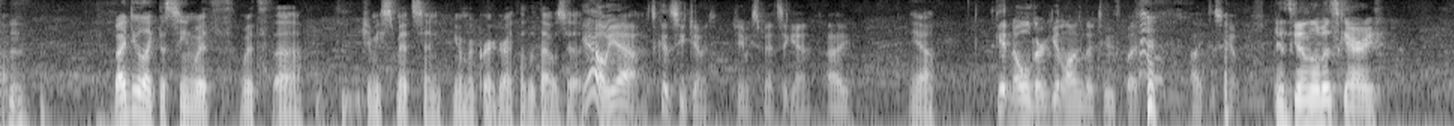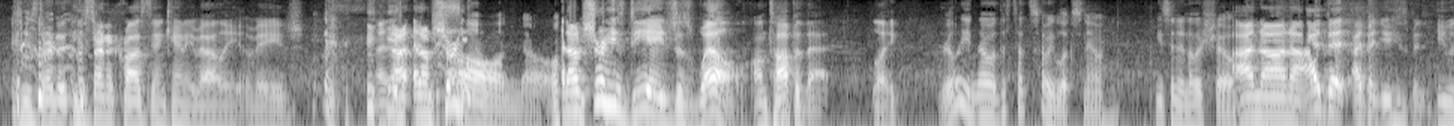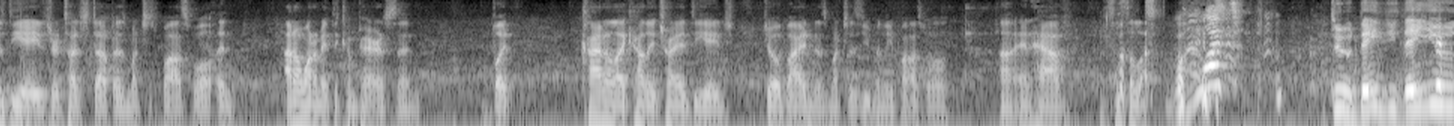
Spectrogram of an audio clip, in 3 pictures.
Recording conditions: live audience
